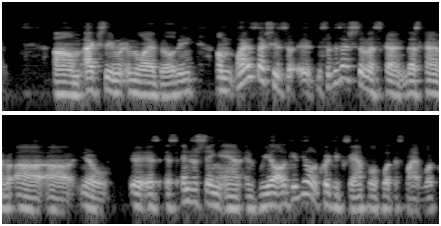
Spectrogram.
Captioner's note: verbal stutters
